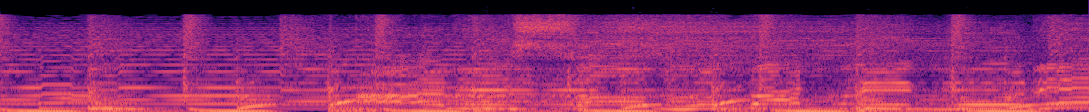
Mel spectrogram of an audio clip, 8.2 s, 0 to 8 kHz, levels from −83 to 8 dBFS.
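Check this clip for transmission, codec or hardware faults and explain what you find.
The whole clip has a wrong sample rate fault. Throughout, everything runs at one third of its proper speed and sits about 19 semitones low, just over an octave and a half down. That fits material recorded at 48 kHz being played back at 16 kHz with no conversion, so every sample lasts three times as long. The result is slow and dark. Because pitch and tempo drop together by exactly the same ratio, this is distinct from a time-stretch or pitch-shift, which would change only one of them.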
